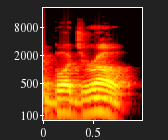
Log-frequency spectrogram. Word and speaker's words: Bordeaux: So sorry, Bordeaux. Sorry about that. Thanks for the the catch. Somebody texted me, hey, say the name this way. So yes, Bordeaux. Sorry about that.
